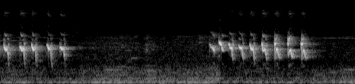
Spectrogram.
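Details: Two quick chattering bursts of evenly spaced notes from a female yellow-vented bulbul calling the male, the second burst slightly rising in pitch, with a low hum underneath.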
